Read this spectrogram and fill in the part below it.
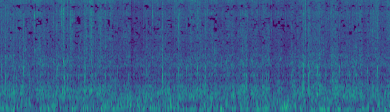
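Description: Bicycle tyres roll over a concrete path.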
